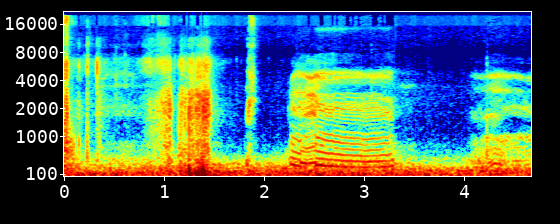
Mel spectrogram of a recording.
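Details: Alice, a tame fox, in snow at around eight in the morning during playful morning chatter; a short burst of footsteps, then a single arched, nasal whine with rich stacked overtones lasting about a second, followed by a fainter trailing whimper.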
